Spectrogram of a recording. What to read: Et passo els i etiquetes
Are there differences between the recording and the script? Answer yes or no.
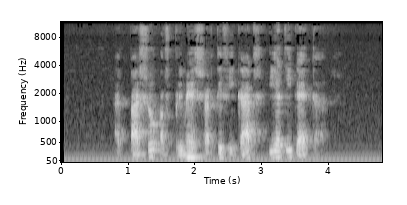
yes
